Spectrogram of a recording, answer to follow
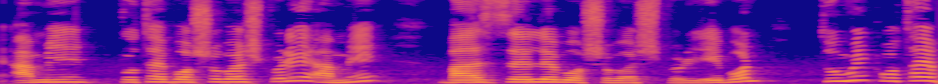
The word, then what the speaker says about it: Basel: Vezel, Vezel. S single বসেছে। Und wo wohnst du? Wants do, O wants do. Wohnst du? হ্যাঁ, আমি কোথায় বসবাস করি? আমি বাজেলে বসবাস করি।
